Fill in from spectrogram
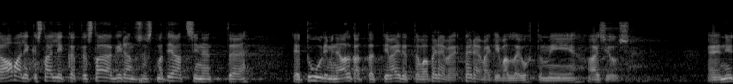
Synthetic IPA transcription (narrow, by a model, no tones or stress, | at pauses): ɑvɑlikːˑe̞st̪ɑlʲːikːˑɑt̪ːˑe̞st̪ɑjɑkirʲjɑnd̪us̬e̞st̪mɑt̪e̞ɑt̪sine̞t̪ː | et̪ːuːɾimineɑlɡ̥ɑt̪ːˑɑt̪ʲːˑivæjd̪et̪ːˑɑvɑpe̞ɾe̞væɡ̥ivɑlːɑjuht̪umiɑ̰sʲjṵs | nyː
